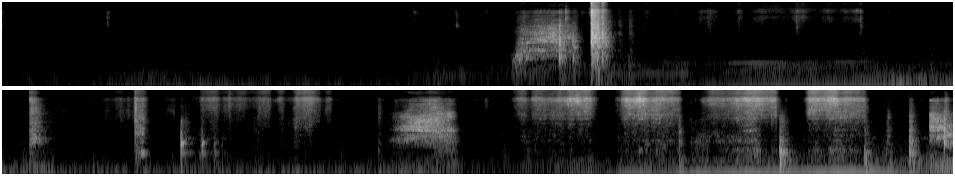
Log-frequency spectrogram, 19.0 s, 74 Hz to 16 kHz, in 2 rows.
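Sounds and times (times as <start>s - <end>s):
rough rubbing and scraping strokes: 5.1s - 5.8s, 6.9s - 8.8s, 10.5s - 18.2s.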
